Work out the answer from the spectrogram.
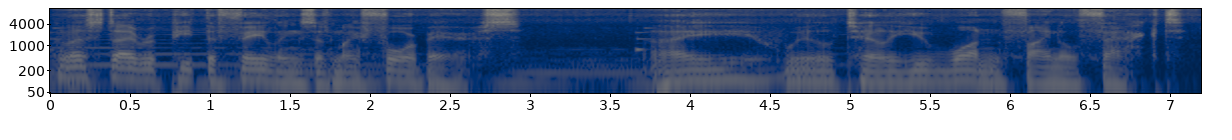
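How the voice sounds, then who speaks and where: An actor playing an aloof, cautious male wanderer in a video game, speaking in a grave, measured, guarded way. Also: sits low, gravelly, over music, full character voice. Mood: solemn.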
